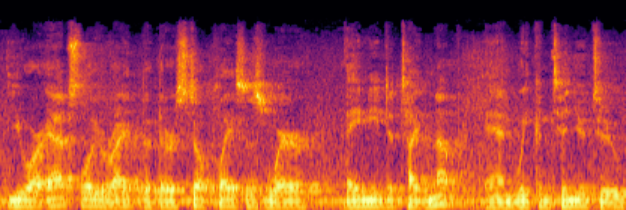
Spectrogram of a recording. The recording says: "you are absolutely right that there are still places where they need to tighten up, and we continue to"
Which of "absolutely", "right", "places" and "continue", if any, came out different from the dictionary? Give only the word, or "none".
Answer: none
